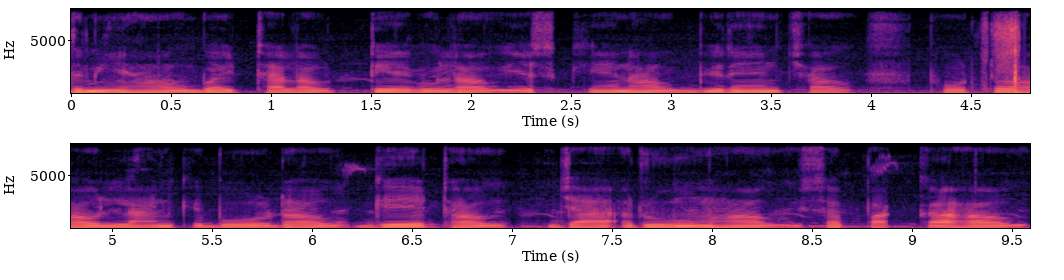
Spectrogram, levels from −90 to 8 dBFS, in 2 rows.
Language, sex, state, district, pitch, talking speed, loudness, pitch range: Bajjika, male, Bihar, Vaishali, 155 Hz, 135 wpm, -23 LUFS, 150-165 Hz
